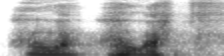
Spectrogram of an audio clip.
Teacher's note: Da ist ein wirklich ein stimmloser Frikativ zu haben.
